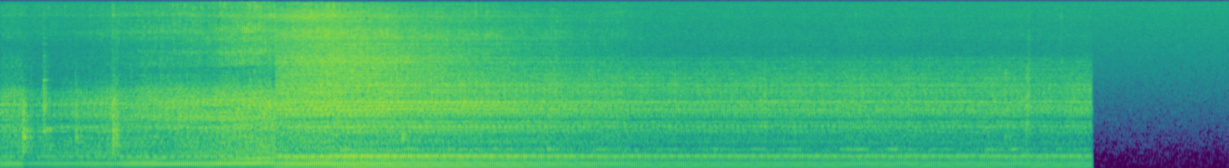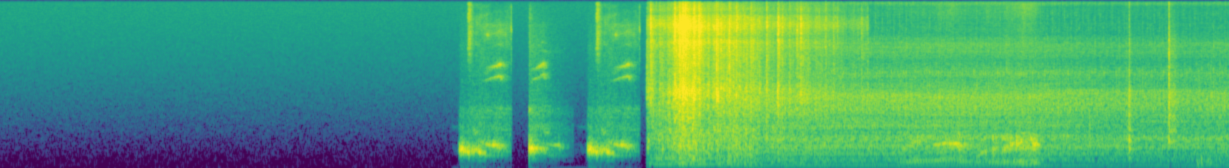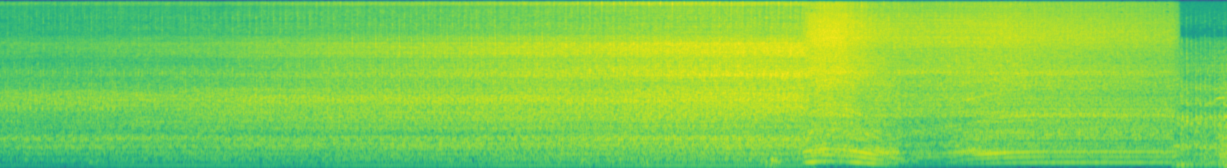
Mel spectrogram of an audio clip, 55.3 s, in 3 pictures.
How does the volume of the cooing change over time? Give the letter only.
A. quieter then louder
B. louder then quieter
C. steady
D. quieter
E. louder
A.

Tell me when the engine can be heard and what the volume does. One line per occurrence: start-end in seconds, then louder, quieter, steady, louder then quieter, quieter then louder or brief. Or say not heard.
0.0-16.4 louder then quieter
28.2-55.2 louder.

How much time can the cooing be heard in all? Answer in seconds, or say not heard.
9 s.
